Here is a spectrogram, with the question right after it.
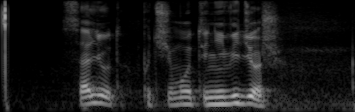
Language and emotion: Russian, neutral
